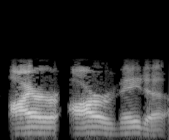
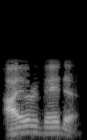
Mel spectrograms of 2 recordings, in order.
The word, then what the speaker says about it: Ayurveda: I don't say Arveda. I say Ayurveda, you know, I I am pronouncing it carefully and I am serious about it.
